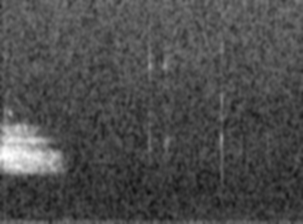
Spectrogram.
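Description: Faint computer mouse clicks, two or three about a second in, as line points are placed, over near-silent room tone with a low steady hum. A brief soft hiss at the very start is the loudest sound.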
